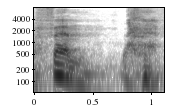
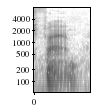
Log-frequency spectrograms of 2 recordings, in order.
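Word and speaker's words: femme: here or fam uh fem F's the word and and explain why it's that pronunciation rather than the French fam the French fam I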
